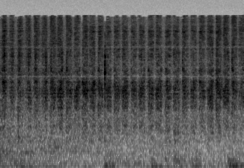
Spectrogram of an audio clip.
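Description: Steady, rhythmic scraping of a finer-grit sanding stick rubbing across plastic model-kit parts, close and continuous with a smooth, even texture throughout.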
